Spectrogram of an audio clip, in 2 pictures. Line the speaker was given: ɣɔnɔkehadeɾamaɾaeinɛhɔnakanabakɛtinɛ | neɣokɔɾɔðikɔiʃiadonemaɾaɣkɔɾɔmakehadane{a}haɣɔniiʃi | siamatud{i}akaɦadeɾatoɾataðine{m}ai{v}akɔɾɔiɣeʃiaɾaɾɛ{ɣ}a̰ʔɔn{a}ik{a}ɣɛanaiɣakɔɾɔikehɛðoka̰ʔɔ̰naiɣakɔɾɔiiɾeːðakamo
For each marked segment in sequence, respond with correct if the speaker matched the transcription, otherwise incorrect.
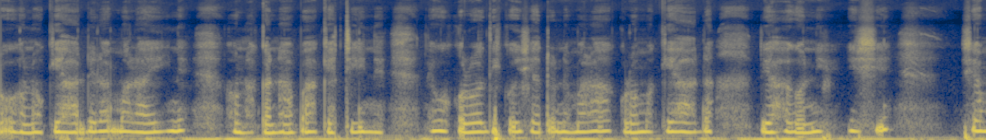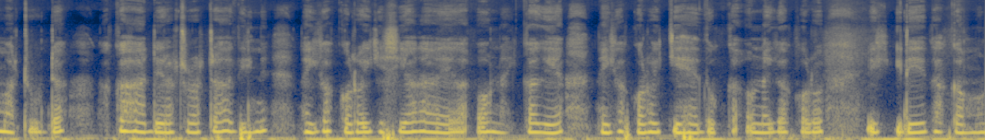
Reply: correct, incorrect, incorrect, incorrect, correct, correct, correct

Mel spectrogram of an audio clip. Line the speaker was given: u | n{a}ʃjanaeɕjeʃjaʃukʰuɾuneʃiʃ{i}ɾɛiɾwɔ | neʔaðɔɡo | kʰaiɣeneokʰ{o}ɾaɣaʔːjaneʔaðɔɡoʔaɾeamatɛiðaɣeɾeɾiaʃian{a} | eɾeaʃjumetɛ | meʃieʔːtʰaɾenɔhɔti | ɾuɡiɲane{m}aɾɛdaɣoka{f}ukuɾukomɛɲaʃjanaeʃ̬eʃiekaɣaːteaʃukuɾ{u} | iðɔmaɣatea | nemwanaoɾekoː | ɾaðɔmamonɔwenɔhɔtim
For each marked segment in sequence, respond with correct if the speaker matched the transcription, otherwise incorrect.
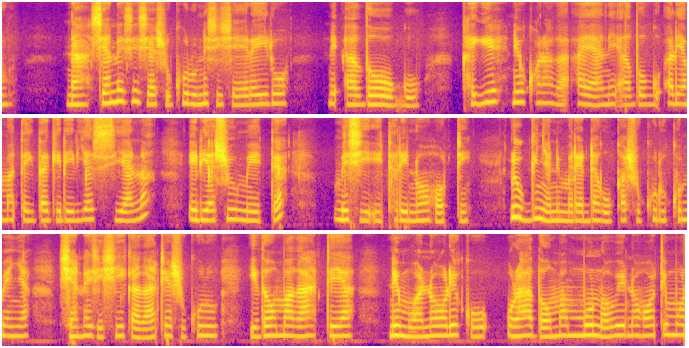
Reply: correct, incorrect, incorrect, correct, correct, incorrect, correct

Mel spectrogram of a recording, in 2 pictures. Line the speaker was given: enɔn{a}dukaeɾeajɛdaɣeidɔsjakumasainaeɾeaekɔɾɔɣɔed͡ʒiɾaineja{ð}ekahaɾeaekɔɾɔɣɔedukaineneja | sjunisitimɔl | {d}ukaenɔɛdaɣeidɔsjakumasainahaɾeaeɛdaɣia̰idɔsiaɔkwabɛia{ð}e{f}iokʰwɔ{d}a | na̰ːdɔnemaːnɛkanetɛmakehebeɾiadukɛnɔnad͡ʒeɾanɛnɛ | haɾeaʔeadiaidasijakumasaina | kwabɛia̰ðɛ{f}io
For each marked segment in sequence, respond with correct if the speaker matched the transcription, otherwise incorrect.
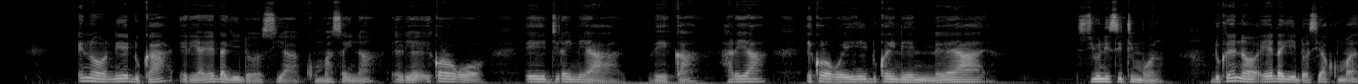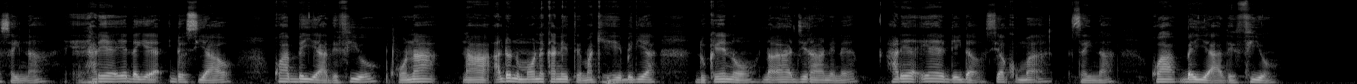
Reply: incorrect, correct, correct, correct, correct, incorrect, correct

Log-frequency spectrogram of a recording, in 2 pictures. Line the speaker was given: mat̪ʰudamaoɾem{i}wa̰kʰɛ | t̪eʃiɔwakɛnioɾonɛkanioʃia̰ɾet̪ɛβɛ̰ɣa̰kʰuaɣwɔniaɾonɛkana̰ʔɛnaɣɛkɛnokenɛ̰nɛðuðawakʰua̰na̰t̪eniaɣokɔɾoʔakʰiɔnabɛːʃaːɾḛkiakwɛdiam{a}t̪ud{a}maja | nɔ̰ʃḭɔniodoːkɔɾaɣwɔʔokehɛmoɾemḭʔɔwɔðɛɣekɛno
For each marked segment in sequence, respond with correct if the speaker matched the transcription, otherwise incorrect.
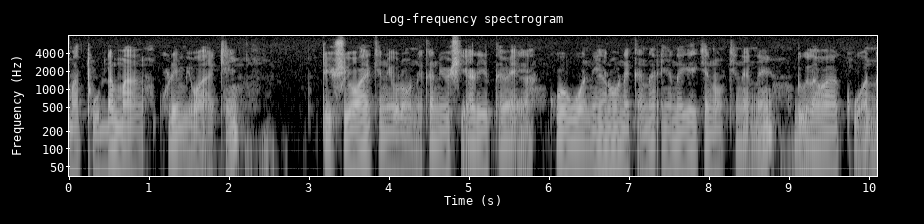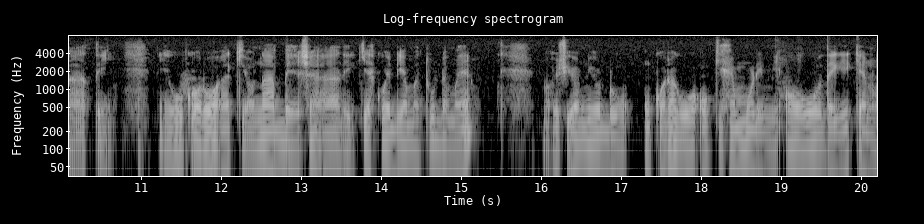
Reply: correct, correct, correct

